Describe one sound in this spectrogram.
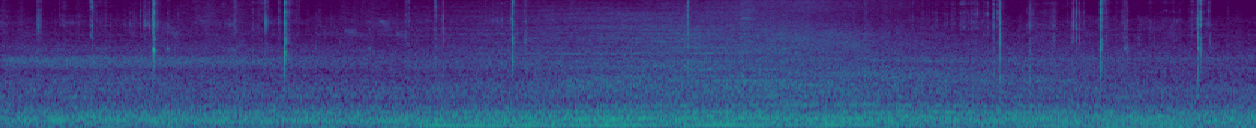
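Scissors snip through folded paper.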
